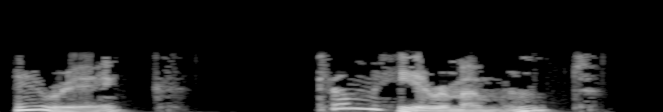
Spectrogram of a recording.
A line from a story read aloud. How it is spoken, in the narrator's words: he said quietly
